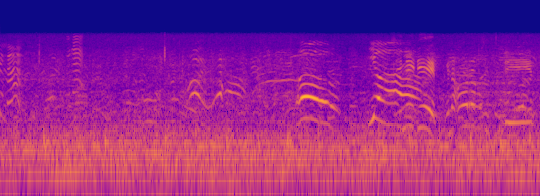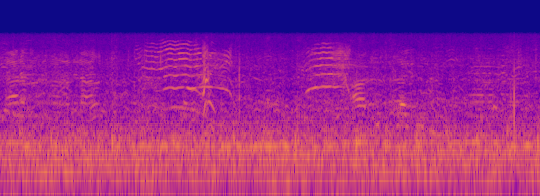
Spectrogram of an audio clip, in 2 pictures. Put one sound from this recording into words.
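A toddler babbles and squeals nearby.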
